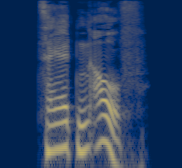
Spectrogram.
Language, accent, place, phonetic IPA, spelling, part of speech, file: German, Germany, Berlin, [ˌt͡sɛːltn̩ ˈaʊ̯f], zählten auf, verb, De-zählten auf.ogg
- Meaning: inflection of aufzählen: 1. first/third-person plural preterite 2. first/third-person plural subjunctive II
